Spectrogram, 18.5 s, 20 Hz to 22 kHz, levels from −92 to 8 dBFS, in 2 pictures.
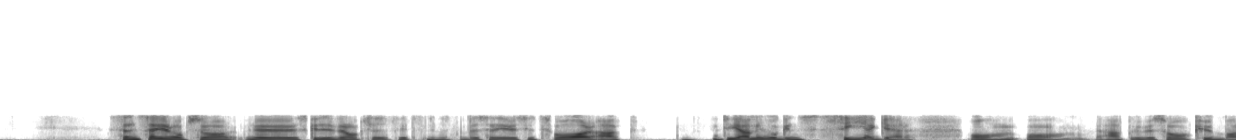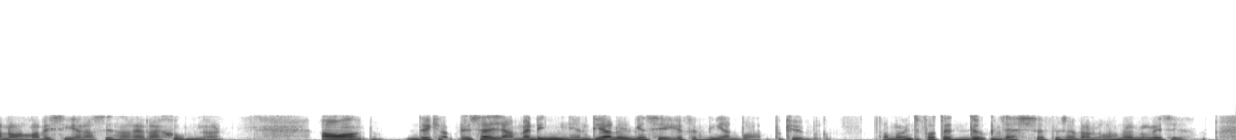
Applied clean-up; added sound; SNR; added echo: neural diffusion model UNIVERSE++.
